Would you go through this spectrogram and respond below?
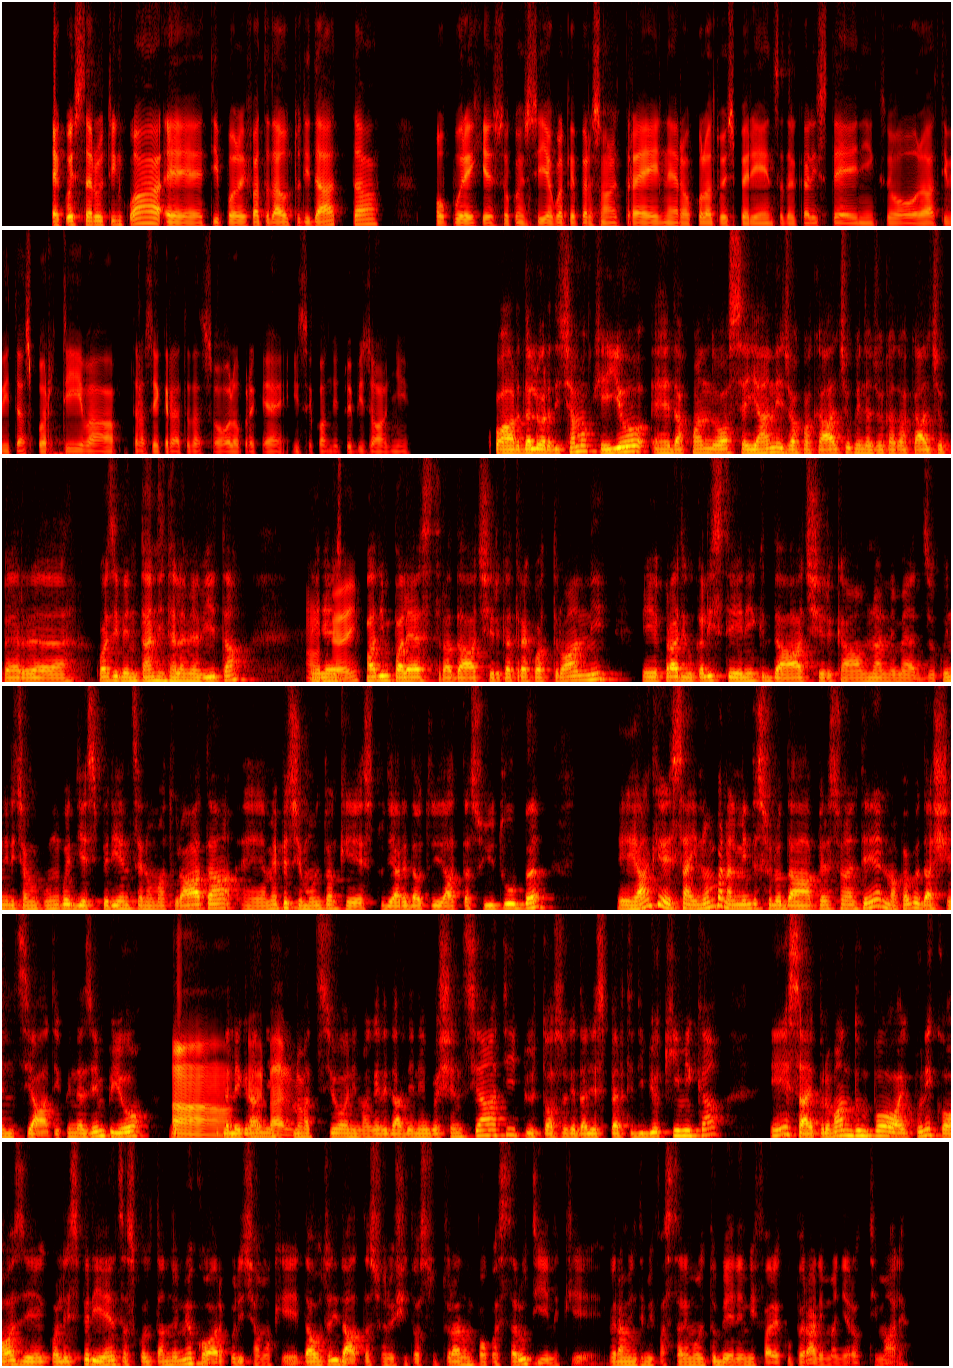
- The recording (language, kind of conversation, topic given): Italian, podcast, Come creare una routine di recupero che funzioni davvero?
- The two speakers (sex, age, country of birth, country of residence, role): male, 25-29, Italy, Italy, guest; male, 25-29, Italy, Italy, host
- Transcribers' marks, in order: in English: "personal trainer"; tapping; laughing while speaking: "anni"; "calisthenics" said as "calisthenic"; in English: "personal trainer"; "proprio" said as "propio"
